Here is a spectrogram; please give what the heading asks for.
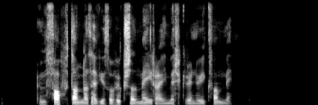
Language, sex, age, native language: Icelandic, male, 20-29, Icelandic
